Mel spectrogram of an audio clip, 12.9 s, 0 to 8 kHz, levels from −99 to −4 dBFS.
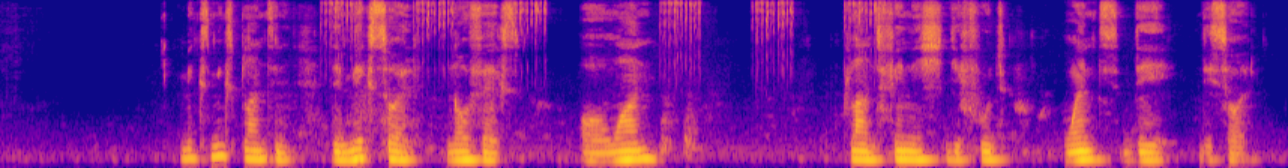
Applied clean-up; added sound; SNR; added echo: neural mask model Resemble Enhance denoiser.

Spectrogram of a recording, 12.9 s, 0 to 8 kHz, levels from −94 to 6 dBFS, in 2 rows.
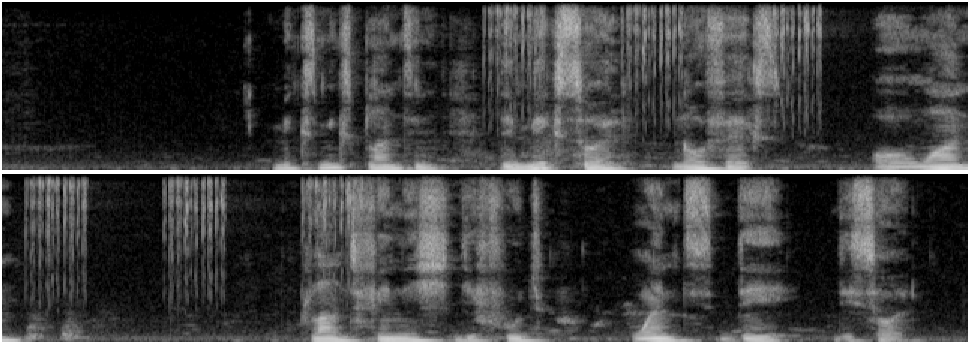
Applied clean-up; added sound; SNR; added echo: none; Insect; 16 dB; none.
